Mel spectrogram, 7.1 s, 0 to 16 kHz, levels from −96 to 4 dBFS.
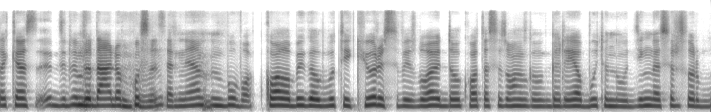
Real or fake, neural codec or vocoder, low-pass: fake; codec, 24 kHz, 1.2 kbps, DualCodec; 10.8 kHz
